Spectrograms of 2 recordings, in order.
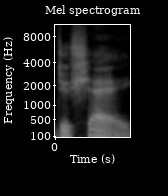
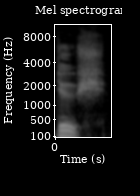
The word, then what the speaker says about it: Duche: But her name is Doreen Duche. Get it? Oh, no, I didn't. If you don't pronounce it correctly, it would be Doreen Douche.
